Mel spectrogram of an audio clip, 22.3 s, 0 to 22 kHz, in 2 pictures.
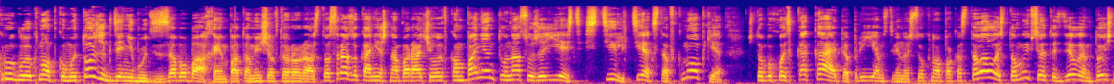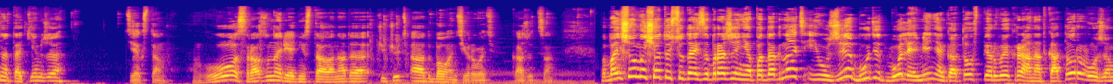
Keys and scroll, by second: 5.5 ctrl+alt+c, 7.2 ctrl+alt+v, 11.5 alt+v, 11.7 alt+h, 18.9 ctrl+shift+4, 19.3 ctrl+shift+3, 19.8 ctrl+shift+3.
